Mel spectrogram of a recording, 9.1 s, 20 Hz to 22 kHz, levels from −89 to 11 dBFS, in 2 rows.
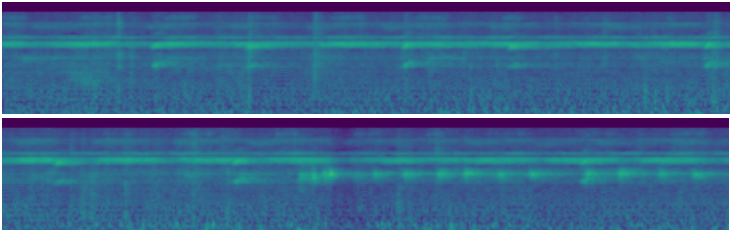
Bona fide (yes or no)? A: no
